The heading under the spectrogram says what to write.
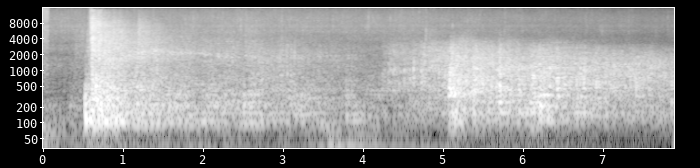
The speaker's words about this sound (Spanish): Sabe que le esperan eventos tempestuosos y esos pensamientos los remarca un rayo que cae sobre las montañas y es el abanderado de tormenta eléctrica.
